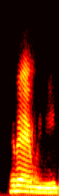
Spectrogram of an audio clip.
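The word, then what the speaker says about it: Gramineae: भी आ जाएगा क्योंकि ई ई ए ई जो है क्या पढ़ा जाता है, उच्चारण ई पढ़ा जाता है, ग्रेमिनी। ठीक, एपोकार्पी, एपोकार्पी के अंतर्गत बात करें तो नायोडेसी, एलिसमेसी।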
